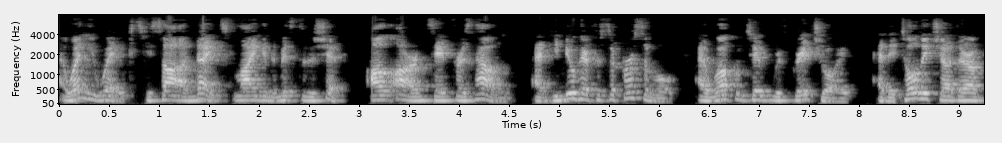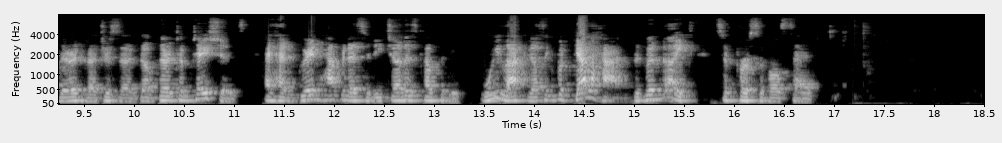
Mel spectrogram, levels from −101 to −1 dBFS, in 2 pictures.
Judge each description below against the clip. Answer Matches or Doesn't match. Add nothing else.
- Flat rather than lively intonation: Doesn't match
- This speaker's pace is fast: Matches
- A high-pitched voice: Doesn't match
